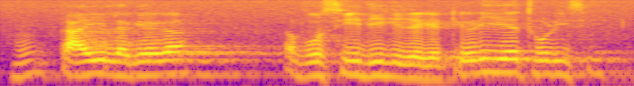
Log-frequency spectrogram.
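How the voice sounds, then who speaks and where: A man's voice: on the high side, fairly even intonation, a little fast, mellow, big-room sound. A male teacher explaining an inscription to a class, thinking aloud and checking in with his students. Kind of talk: classroom lesson reading an inscription.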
